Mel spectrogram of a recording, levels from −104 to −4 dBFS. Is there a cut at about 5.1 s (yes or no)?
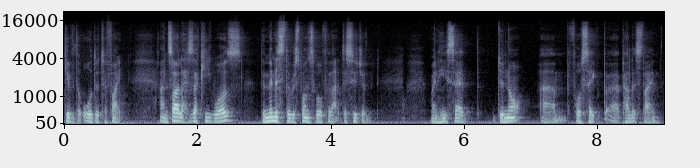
yes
